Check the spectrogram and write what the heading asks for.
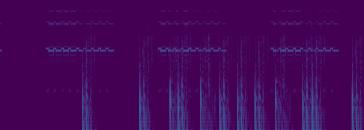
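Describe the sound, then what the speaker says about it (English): Cell phone ringing in Ace Attorney Investigations, a repeating electronic ringtone in short bursts separated by brief silences, mixed with game sound effects, no voices. "Agent Hicks's phone! It's ringing from somewhere, sir!"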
